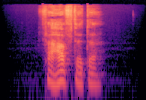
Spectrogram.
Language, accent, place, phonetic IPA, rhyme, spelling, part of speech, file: German, Germany, Berlin, [fɛɐ̯ˈhaftətə], -aftətə, verhaftete, adjective / verb, De-verhaftete.ogg
- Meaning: inflection of verhaften: 1. first/third-person singular preterite 2. first/third-person singular subjunctive II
